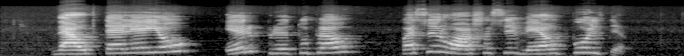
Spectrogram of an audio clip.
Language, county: Lithuanian, Klaipėda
